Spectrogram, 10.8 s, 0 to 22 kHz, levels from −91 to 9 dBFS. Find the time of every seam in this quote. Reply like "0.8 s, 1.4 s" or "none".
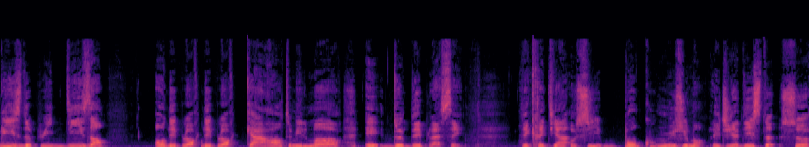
2.7 s, 5.4 s, 7.6 s, 8.7 s

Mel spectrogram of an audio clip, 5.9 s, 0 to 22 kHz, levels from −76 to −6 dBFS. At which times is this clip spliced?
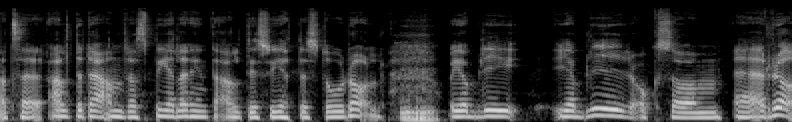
none

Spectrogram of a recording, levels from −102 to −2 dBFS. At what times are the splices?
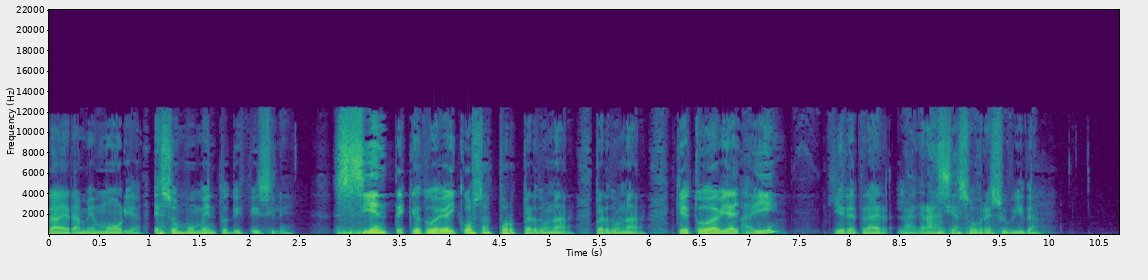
1.0 s, 3.0 s, 5.4 s, 6.9 s, 7.7 s

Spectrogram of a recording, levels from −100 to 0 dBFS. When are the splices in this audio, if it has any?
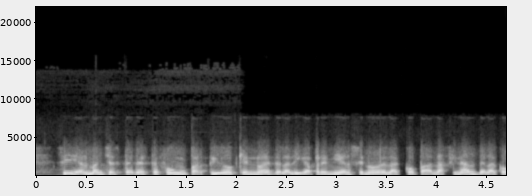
none

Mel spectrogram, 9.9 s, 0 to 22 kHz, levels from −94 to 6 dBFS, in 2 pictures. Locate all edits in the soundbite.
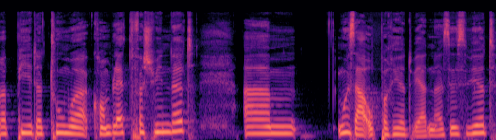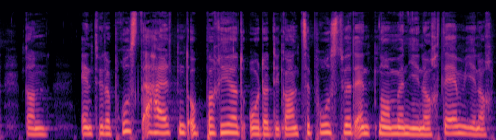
none

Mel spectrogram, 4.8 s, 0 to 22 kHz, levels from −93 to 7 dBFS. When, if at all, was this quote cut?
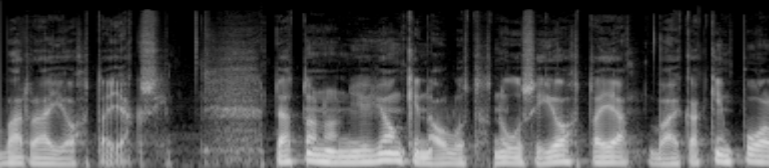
2.7 s, 3.1 s

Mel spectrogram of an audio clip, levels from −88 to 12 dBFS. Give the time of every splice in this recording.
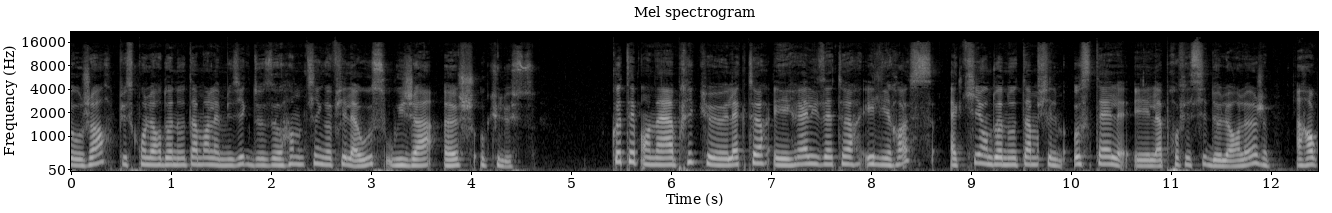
5.7 s, 9.7 s

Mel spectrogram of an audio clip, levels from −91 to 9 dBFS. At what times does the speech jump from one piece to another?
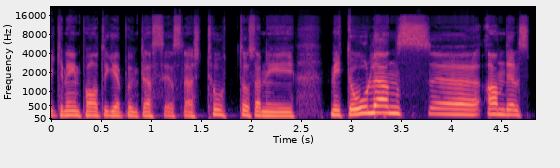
2.0 s

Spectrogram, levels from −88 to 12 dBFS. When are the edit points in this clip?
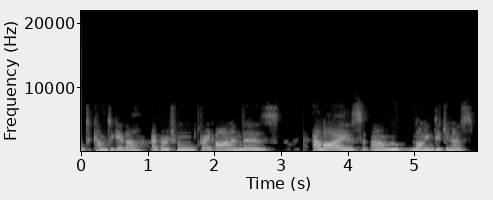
1.0 s, 1.7 s

